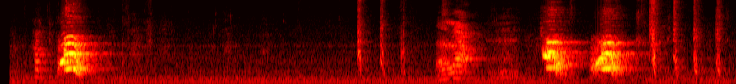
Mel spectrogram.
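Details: Rescued, formerly abandoned puppy indoors giving short, sharp barks, one at the start and a quick pair near the end, with a person speaking between them and a low steady hum underneath.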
